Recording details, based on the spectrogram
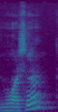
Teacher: We emphasize on о. We raise our intonation.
